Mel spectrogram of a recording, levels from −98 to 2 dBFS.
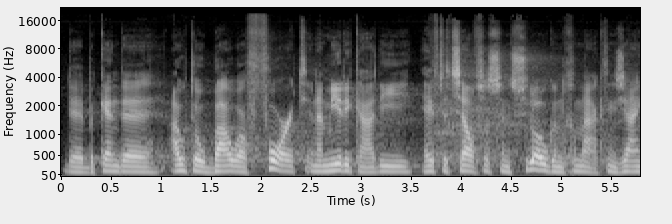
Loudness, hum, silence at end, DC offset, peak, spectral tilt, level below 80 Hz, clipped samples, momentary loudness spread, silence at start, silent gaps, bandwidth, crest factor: -22 LUFS; none; 0 s; under 0.1%; -4 dBFS; -4.5 dB/octave; -64 dBFS; under 0.1%; 7 LU; 0.05 s; none; 19 kHz; 18 dB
